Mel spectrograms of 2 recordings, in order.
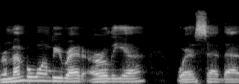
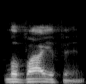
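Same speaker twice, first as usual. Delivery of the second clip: slow, deliberate verse reading aloud; scripture reading; 3 semitones higher, slower than usual. Acted. Teacher reading creation verses to a class, measured scripture reading. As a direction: read it out solemnly, phrase by phrase.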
